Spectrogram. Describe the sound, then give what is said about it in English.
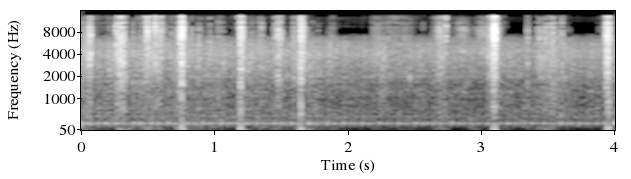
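Printed newspaper headline pages rustle and crinkle in a steady wash of noise, broken by several sharp, scattered crackles, with a constant low hum underneath and no voices. “Paper sound. In case people don't know what paper sounds like, they probably forgot because they got a computer.”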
